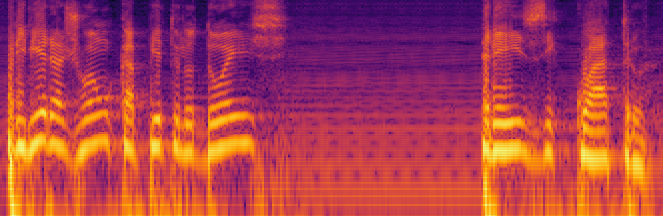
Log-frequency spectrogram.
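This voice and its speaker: A man's voice: high-pitched, slow pace, darkish tone, slight background noise, rough recording. A man with a Brazilian Portuguese accent preaching a sermon in church, often putting questions to the congregation. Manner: asks the congregation rhetorical questions.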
